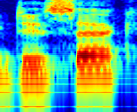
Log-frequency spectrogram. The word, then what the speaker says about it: Dusek: Okay, this is Dusek.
